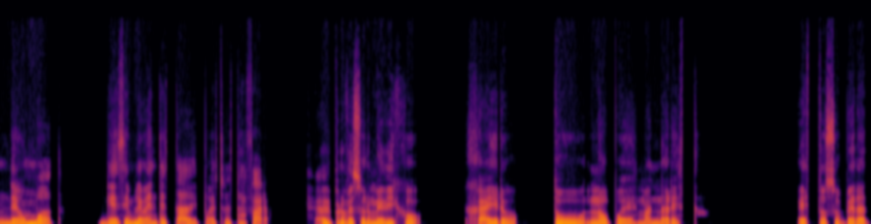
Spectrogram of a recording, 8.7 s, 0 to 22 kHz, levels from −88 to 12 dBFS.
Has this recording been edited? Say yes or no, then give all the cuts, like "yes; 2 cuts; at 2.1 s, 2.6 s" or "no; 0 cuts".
yes; 1 cut; at 3.0 s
